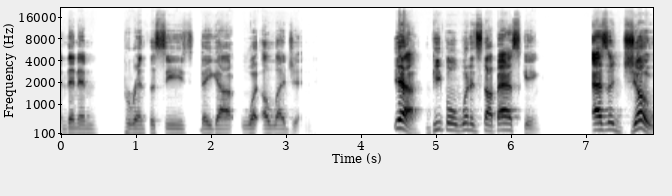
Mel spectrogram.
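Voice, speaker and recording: Very slow speech broken by long, frequent pauses. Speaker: commentary YouTuber. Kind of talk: casual commentary reacting to news; reading aloud an article. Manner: casual, filler-heavy with false starts.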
